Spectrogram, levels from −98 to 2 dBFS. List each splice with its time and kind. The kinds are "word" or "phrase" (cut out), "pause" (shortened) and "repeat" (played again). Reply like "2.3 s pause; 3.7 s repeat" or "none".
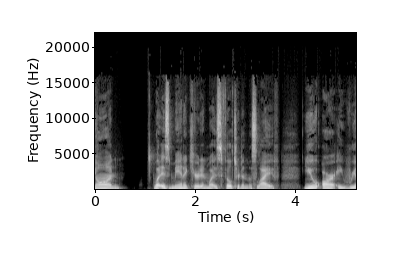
none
